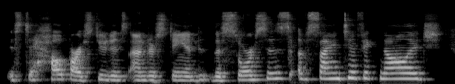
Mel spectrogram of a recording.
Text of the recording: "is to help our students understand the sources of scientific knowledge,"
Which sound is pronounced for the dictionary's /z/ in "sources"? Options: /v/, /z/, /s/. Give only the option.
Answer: /z/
